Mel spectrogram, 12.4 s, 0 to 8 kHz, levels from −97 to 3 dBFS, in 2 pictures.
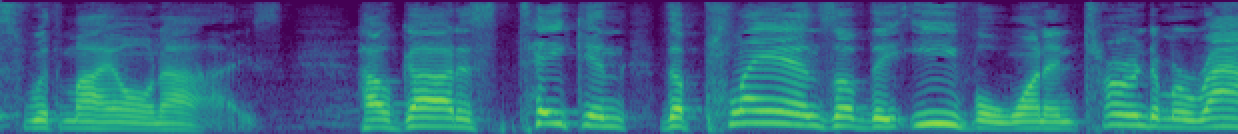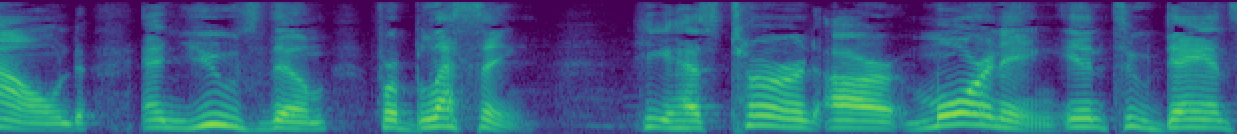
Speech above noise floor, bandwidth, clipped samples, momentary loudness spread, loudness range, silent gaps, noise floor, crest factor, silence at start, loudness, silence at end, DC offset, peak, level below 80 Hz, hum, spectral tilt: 38 dB; 7.6 kHz; under 0.1%; 9 LU; 4 LU; none; -62 dBFS; 16 dB; 0 s; -24 LUFS; 0 s; under 0.1%; -8 dBFS; -72 dBFS; none; -6 dB/octave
